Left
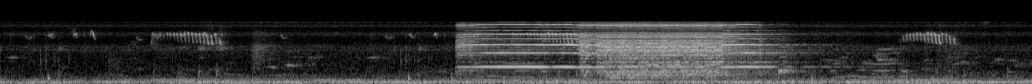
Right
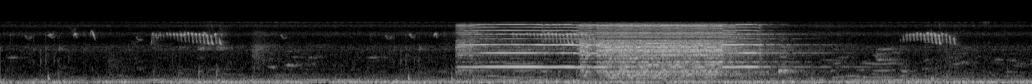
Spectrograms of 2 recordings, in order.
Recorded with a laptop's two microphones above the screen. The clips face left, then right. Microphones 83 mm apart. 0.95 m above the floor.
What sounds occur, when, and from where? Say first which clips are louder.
4.5 s a violin: even; 10° right (ahead or behind), 0.6 m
